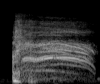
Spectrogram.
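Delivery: high, squealing laugh; burst of laughter. Real, not acted. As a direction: crack up at the joke. Laughing after skit line.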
